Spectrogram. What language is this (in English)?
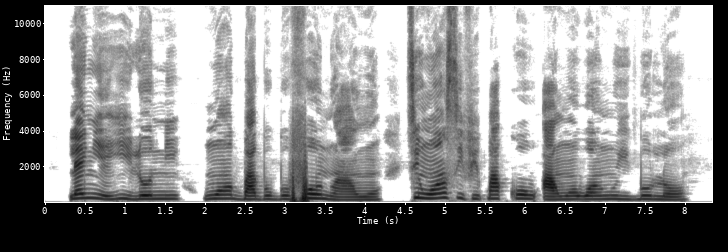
Yoruba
